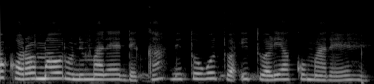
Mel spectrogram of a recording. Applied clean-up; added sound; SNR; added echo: none; none; none; none.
